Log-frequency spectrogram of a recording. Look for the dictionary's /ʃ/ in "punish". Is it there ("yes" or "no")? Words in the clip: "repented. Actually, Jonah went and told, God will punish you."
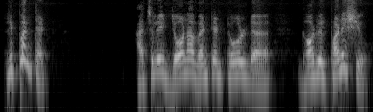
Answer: yes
